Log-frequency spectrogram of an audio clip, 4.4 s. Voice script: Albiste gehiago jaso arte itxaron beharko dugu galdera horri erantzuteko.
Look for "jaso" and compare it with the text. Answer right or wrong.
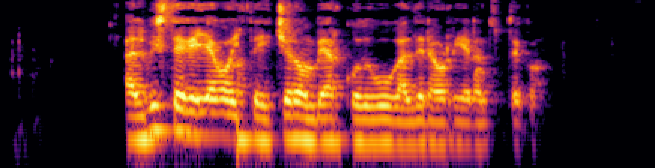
wrong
